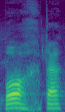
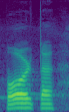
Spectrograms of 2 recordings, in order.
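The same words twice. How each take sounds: First: It is said in a Rio de Janeiro accent. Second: It is said in a countryside accent. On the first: "no Rio porta" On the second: "no interior porta"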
